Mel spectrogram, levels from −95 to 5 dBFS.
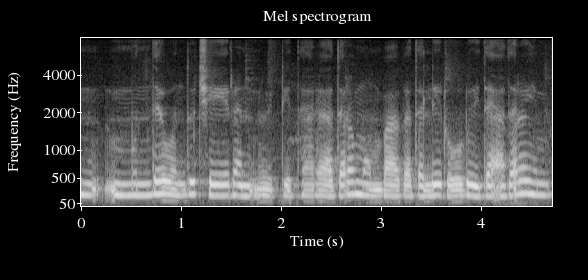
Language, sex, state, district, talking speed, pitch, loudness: Kannada, female, Karnataka, Raichur, 150 wpm, 190 Hz, -14 LUFS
